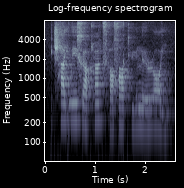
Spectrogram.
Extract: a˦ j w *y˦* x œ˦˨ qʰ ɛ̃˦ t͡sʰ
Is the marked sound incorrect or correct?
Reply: incorrect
